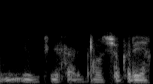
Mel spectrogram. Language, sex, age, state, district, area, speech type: Urdu, male, 60+, Uttar Pradesh, Lucknow, urban, conversation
